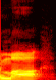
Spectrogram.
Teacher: اب میم کو پڑھتے وقت ناک میں آواز نہ جائے، جیسے میم کھڑا زبر ما، ما ہو جائے.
